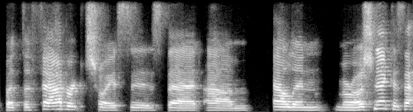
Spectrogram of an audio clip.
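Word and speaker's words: Ellen Mirojnick: to the period, but the fabric choices that Ellen Marozhnik, is that how you say her name?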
